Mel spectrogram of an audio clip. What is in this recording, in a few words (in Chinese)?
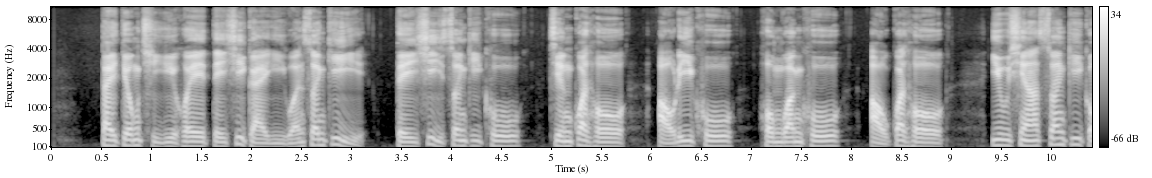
前言, 台語; 臺中市; 市議員; 第04選區; 有聲公報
